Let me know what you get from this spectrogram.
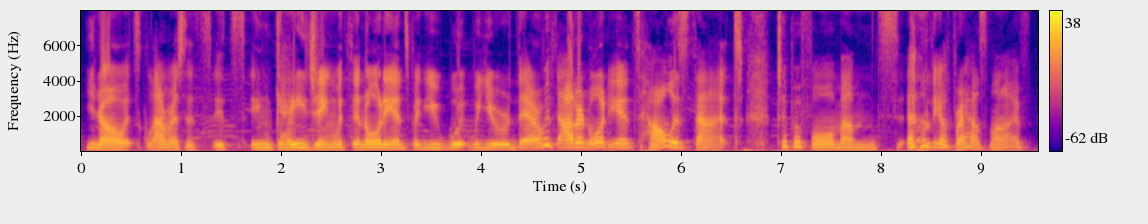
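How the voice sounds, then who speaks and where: A woman's voice: mid-range voice, fairly even intonation, moderate pace, smooth. A woman hosting a radio arts interview, asking curious questions in a conversational way.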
